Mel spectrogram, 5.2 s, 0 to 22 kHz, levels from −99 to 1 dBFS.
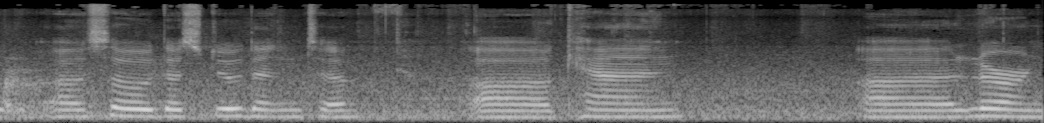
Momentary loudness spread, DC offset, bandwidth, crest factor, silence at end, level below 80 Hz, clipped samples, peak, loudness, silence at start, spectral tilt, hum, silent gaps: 15 LU; under 0.1%; 19.5 kHz; 18 dB; 0 s; -72 dBFS; under 0.1%; -8 dBFS; -26 LUFS; 0 s; -4 dB/octave; none; none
